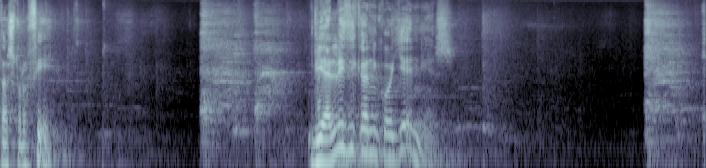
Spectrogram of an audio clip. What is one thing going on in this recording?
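A middle-aged man speaks with animation into a microphone, in bursts with pauses.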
